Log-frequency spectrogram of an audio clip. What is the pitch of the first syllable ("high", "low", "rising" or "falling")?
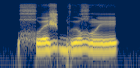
rising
